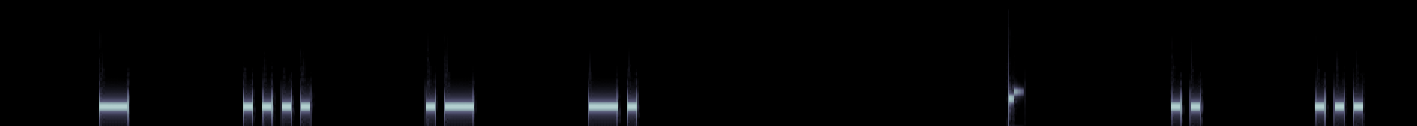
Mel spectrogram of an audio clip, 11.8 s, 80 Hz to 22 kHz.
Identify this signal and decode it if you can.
Morse code, heard as a keyed tone, about 15 wpm, spaced as for 7 wpm, 700 Hz. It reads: THAN IS
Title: 4x Character Spacing - Top 100 Words - 15wpm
